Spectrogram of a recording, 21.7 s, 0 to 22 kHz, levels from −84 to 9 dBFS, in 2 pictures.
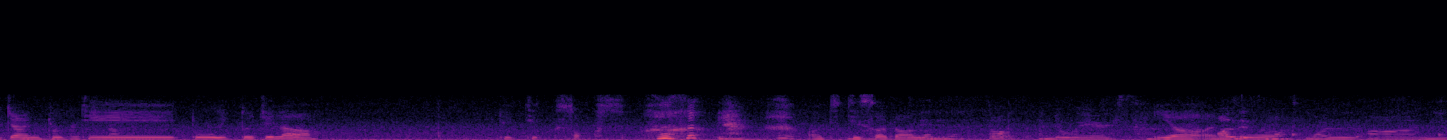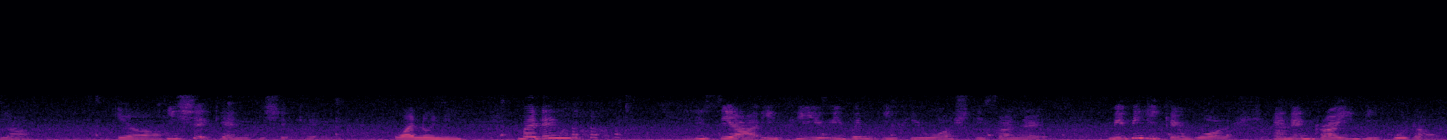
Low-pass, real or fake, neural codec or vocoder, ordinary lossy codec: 7.2 kHz; real; none; MP3, 64 kbps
